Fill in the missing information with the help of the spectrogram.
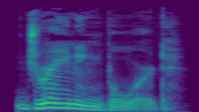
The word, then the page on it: draining board: American English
